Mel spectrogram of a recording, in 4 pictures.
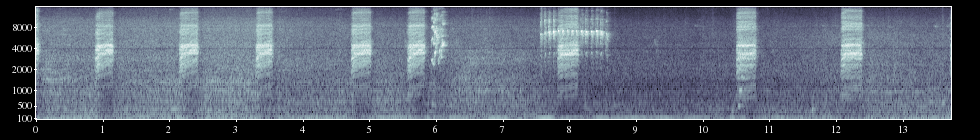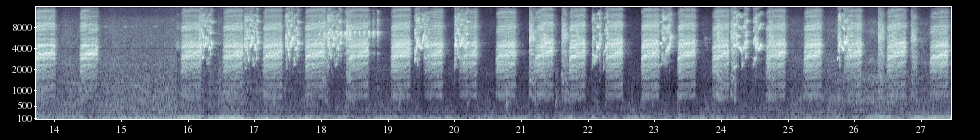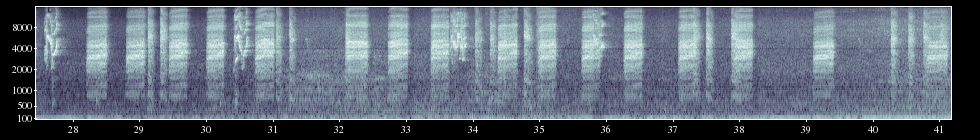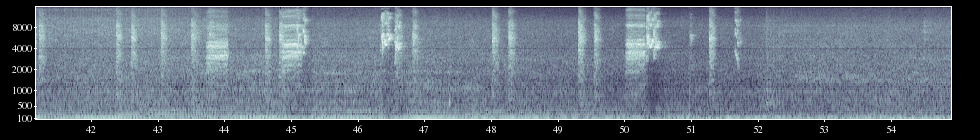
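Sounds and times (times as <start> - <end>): bird calling sharp high calls: 0.8 - 1.3, 2.1 - 2.6, 3.2 - 3.7, 4.7 - 6.3, 7.6 - 8.8, 10.4 - 11.1, 12.0 - 12.5, 13.6 - 14.8, 15.8 - 48.6, 49.3 - 51.9.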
